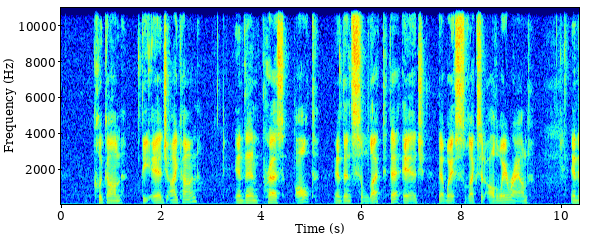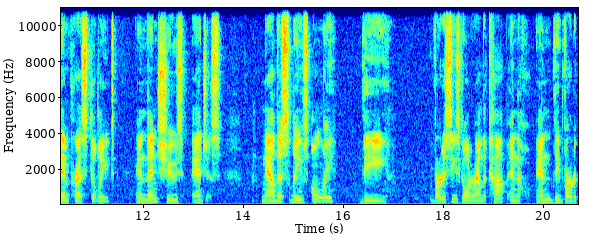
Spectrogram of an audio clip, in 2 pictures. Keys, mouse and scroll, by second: 1.5 click, 5.5 alt+right click, 10.9 Delete.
